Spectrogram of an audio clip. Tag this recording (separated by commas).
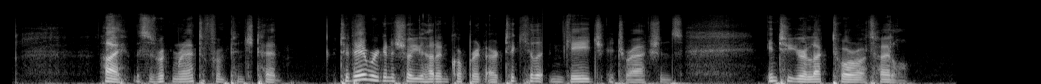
Speech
